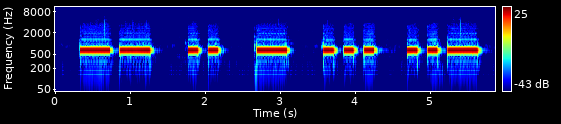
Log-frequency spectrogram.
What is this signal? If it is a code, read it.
Morse code, heard as a keyed tone, about 9 wpm, 650 Hz. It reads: MITSU
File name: jh8cbh / 2022cw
